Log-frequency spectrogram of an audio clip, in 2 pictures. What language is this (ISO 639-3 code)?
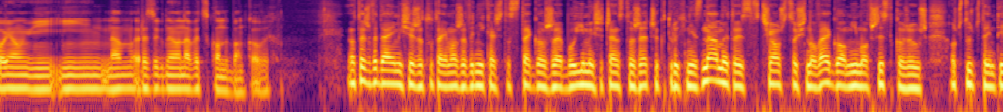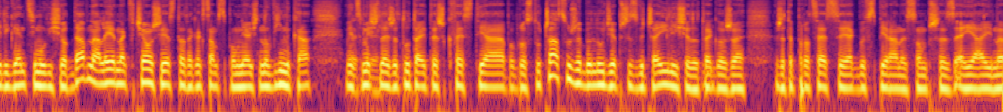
pol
